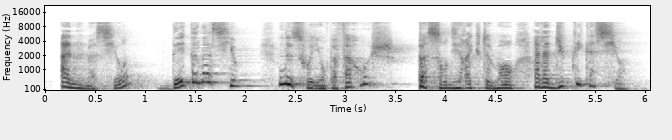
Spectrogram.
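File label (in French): Female Flirt, voix françaises; Sacrenuit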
